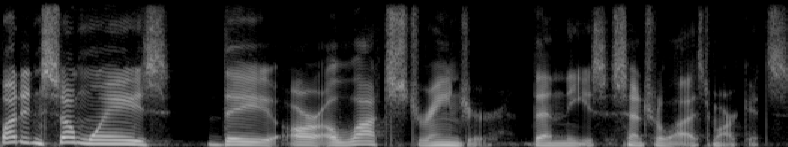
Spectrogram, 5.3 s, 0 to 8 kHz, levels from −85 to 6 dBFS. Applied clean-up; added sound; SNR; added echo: none; none; none; none.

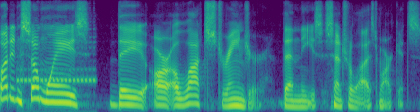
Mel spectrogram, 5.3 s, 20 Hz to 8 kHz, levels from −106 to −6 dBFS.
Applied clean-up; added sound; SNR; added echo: none; Telephone; 17 dB; none.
